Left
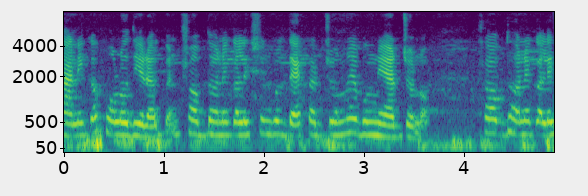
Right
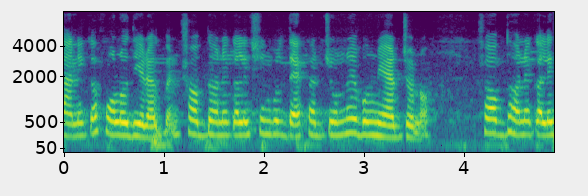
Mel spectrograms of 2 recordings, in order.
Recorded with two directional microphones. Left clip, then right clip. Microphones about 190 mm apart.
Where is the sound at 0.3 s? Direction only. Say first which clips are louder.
Right 8 dB; 20° right (ahead or behind).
